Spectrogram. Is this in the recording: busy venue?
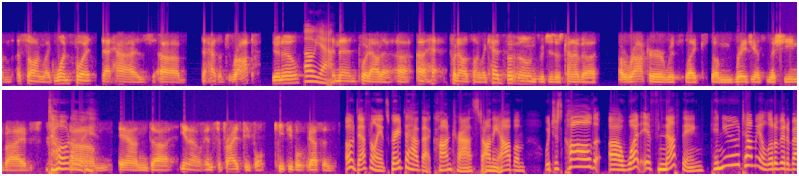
no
